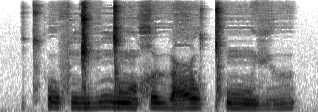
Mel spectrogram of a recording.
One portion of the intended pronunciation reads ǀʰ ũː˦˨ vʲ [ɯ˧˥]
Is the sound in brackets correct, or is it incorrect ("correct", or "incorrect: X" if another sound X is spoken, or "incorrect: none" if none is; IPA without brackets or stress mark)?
correct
